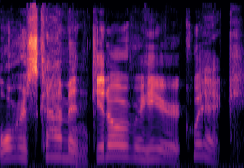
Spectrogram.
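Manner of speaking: very high, slow, drawn-out halfling shout. Running the game, the speaker voices a halfling calling to the players: halfling yelling. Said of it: "The halfling uh, yells".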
